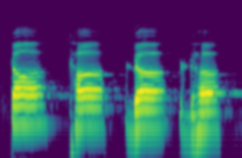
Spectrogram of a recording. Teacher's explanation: जीभ को जब आप पीछे ले जाएंगे वहां से ण का उच्चारण होगा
